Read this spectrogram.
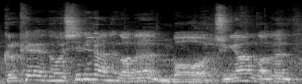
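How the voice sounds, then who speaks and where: A man explains his clinical work in a casual, conversational way. His pitch moves freely as he asks and answers his own questions. The room is echoey and the mic sounds distant. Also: big pitch swings, normal speed, noisy background. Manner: explains with rhetorical questions and acted-out quotes. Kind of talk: casual explanatory chat over drinks.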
